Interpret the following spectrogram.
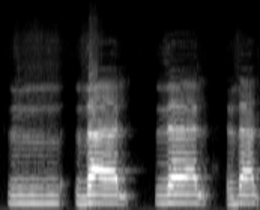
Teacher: you brought your tongue and let it touch the tip of your front upper teeth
